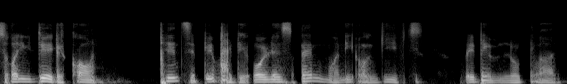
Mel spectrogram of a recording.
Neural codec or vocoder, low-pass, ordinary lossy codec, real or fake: codec, 16 kHz, 1 kbps, FreqCodec, larger model; 7.2 kHz; none; fake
